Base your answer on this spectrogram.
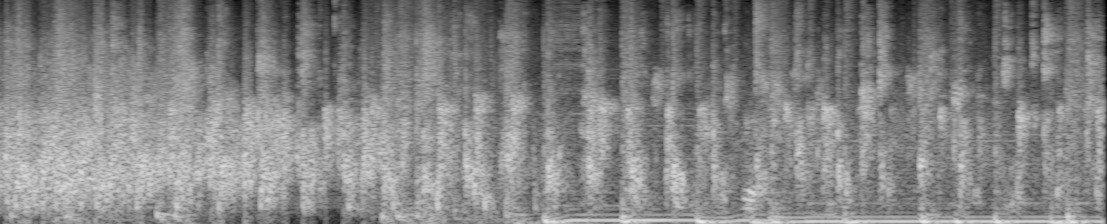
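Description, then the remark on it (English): A room full of people claps steadily for several seconds to thank a guest speaker for coming, a loud, dense patter of many hands that keeps going without a break. A low hum joins partway through. “And all that remains for me, before you ask any questions, etc., is to thank Mario on your behalf for coming here all the way, and give him a big applause.”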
